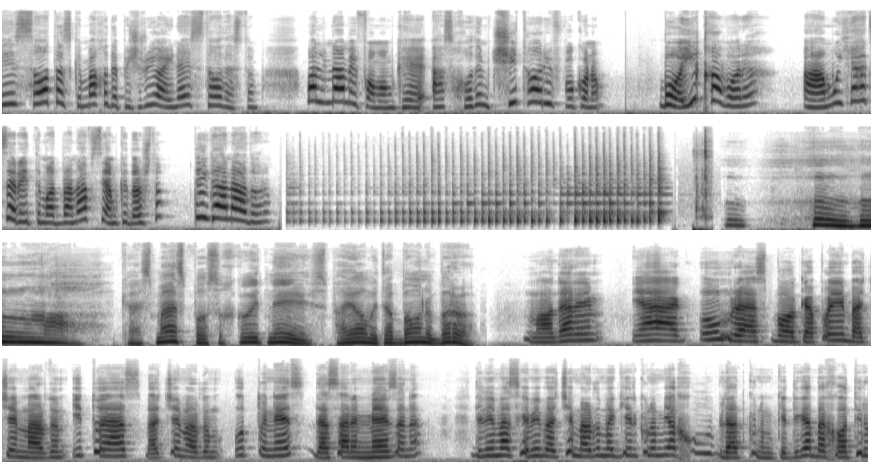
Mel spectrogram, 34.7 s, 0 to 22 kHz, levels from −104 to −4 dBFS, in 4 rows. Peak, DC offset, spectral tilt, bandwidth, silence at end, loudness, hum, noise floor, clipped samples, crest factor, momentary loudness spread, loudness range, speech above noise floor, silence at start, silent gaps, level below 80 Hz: -6 dBFS; under 0.1%; -6.5 dB/octave; 15 kHz; 0 s; -23 LUFS; none; -49 dBFS; under 0.1%; 18 dB; 14 LU; 7 LU; 26 dB; 0 s; none; -52 dBFS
